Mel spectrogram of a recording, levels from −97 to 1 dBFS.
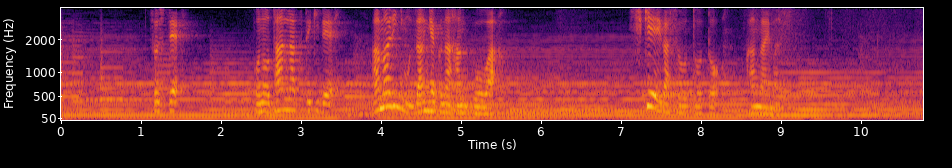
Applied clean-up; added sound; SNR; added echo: none; Bowed string instrument; 14 dB; none.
